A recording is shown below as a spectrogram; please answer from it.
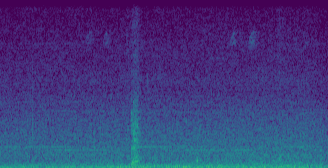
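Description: A vehicle engine running steadily at idle, a low even hum, with a single sharp click about a second in.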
